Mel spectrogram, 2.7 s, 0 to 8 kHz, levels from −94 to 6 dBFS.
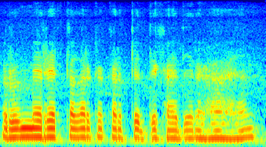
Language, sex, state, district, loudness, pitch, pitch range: Hindi, male, Arunachal Pradesh, Papum Pare, -16 LUFS, 125 Hz, 120-130 Hz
